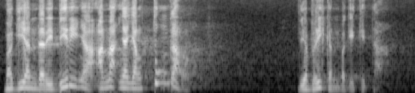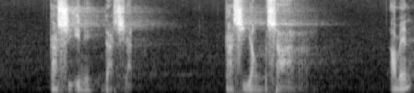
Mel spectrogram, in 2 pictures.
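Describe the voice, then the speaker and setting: A male pastor delivers a sermon in a fairly high, bright, forceful voice. He builds each phrase to a loud, emphatic peak, then sinks back to a hushed, earnest tone. His voice rings out with a long reverb, as in a large church hall. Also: expressive, slow, vocal fry, pauses often. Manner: preaching with swelling emphatic peaks and quiet drops.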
